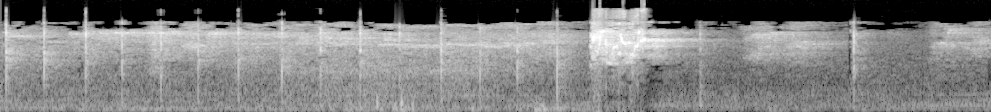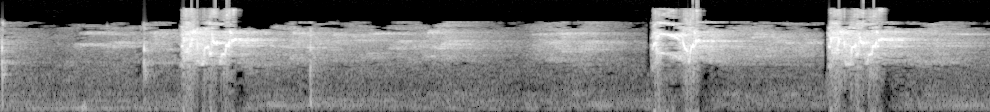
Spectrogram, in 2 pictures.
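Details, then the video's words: Lovebird chattering used as a lure to make young lovebirds answer and sing: bursts of high, harsh, scratchy chatter, with louder rasping outbursts near three, six, eight and nine seconds over softer continuous twittering. "pasti lovebird paud akan nyaut dengar kekek an labet ini, cara jitu pancing labet paud bunyi"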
